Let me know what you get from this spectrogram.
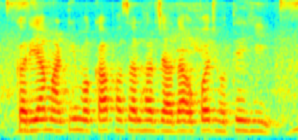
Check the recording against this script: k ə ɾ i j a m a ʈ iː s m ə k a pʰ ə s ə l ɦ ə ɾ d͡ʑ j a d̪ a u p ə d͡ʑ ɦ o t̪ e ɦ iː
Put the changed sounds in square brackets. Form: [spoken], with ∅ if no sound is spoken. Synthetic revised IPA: k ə ɾ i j a m a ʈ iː [∅] m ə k a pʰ ə s ə l ɦ ə ɾ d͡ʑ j a d̪ a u p ə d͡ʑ ɦ o t̪ e ɦ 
